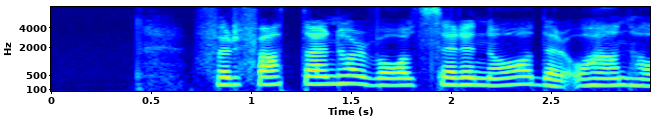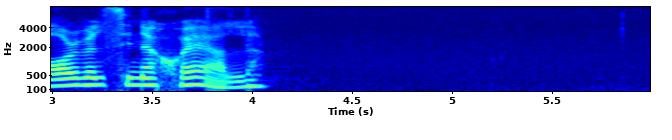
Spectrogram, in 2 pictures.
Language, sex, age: Swedish, female, 46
